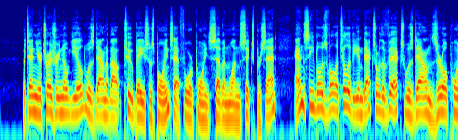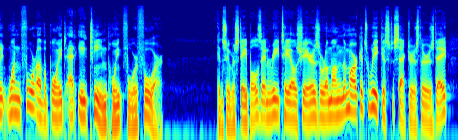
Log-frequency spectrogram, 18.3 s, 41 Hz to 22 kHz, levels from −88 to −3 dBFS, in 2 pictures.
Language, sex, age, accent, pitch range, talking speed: English, male, 50-69, American, 110-150 Hz, 130 wpm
